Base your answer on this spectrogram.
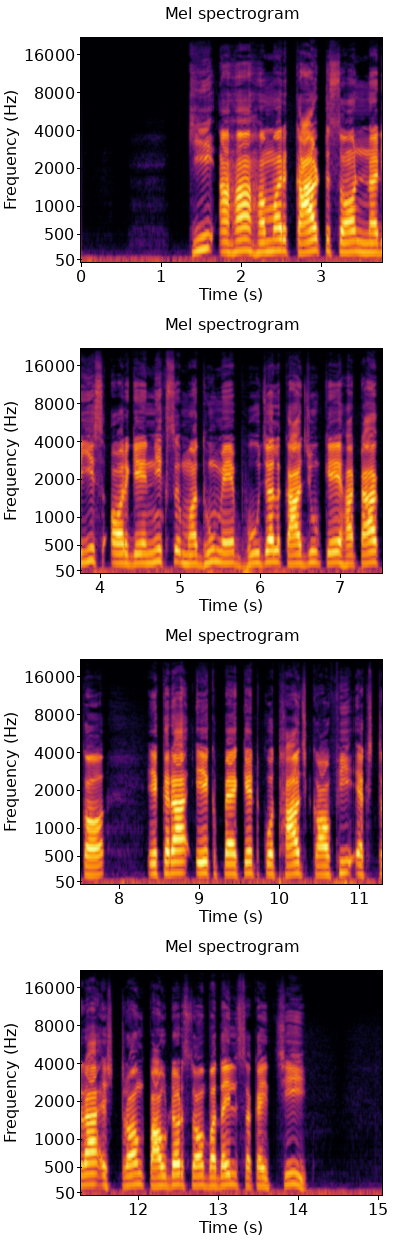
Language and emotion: Maithili, neutral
